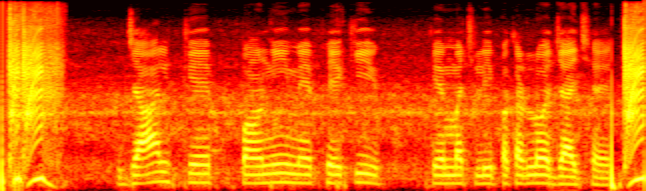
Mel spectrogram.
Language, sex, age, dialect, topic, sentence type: Maithili, male, 41-45, Angika, agriculture, statement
